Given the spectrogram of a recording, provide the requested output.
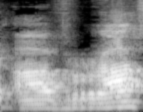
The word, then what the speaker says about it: avrà: Okay, so this is to tell us that the stress is on the last syllable, and that's not common in Italian, right? Usually in Italian, the stress is on the second to last syllable. So we would say avrà ssoffɛrto.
